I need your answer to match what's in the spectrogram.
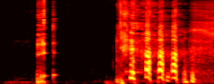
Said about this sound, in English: You didn't even, like, the burp didn't look like it came out of your mouth. It looked like it was an added-in sound effect because it was so casual.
